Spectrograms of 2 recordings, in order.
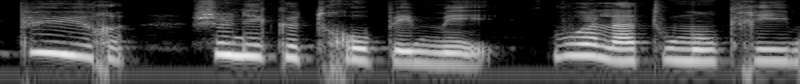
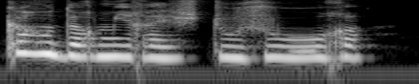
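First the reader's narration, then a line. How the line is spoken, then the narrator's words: Sleepy murmur. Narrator (French): murmura encore Mélanie en s'éveillant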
